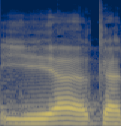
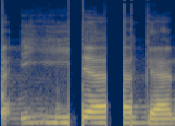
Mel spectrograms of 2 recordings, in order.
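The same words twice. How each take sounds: First: The y sound is short and single. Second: The y sound is held long and doubled. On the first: Only your sunlight do we worship. The speaker calls it wrong. "Kalau enggak dibaca tasdid" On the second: Only you do we worship. The speaker calls it right. "iyanya itu ada tasdidnya"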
